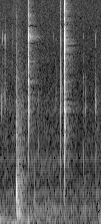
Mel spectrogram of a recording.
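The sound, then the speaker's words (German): Wet lip-smacking while chewing: a few sharp, moist clicks and smacks spaced irregularly over two seconds, with soft mouth noises between them and no talking. “Und wir haben sehr viel Schmatzen.”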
